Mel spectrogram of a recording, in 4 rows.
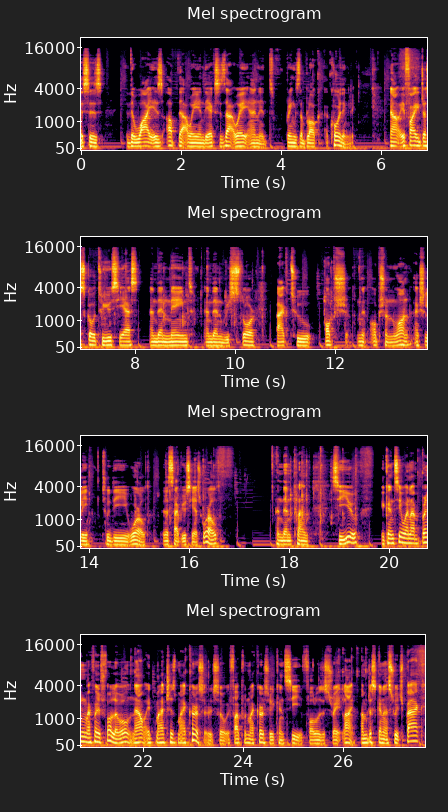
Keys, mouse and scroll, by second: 3.2-4.4 scroll up 1, 4.5 click, 4.8 double click, 5.2 Delete, 5.6 scroll down 1, 5.8 middle click, 7.1 typing, 7.5 Return, 8.6 typing, 9.1 Return, 9.9 typing, 10.2 Return, 11.8-12.2 typing, 13.3-16.1 typing, 15.6 Return, 17.7-18.7 typing, 18.3 Return, 19.1 Return, 20.4 click, 20.8-21.1 scroll up 1, 21.6 click, 23.0 Escape, 25.7 click, 26.0 double click, 26.3 click, 26.5-27.6 scroll down 1.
